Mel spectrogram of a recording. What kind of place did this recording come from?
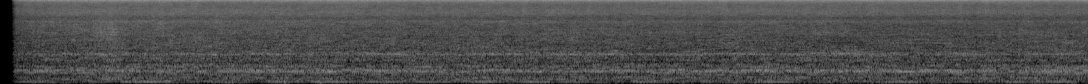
restroom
